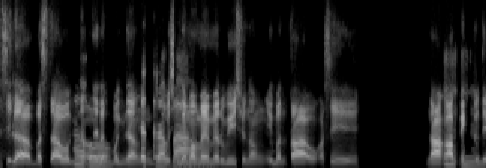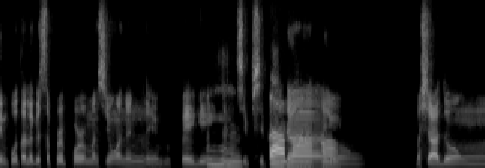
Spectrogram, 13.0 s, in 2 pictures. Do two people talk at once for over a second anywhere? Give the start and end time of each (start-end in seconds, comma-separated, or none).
1.0-2.9, 9.2-11.0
